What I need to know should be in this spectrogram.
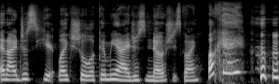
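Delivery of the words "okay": high-pitched dog voice. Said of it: "a banana voice".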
